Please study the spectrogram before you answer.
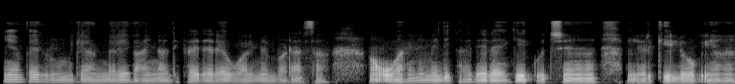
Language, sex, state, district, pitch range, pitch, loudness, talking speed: Hindi, male, Punjab, Fazilka, 95-105 Hz, 95 Hz, -22 LUFS, 220 wpm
